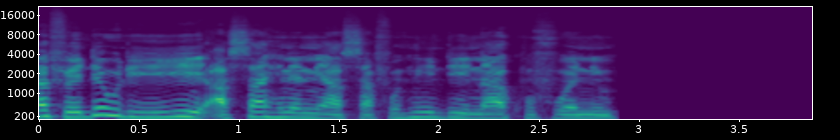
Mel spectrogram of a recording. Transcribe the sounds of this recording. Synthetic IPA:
a˦fe˨i˨dæ˦wu˦˨di˨ji˦ji˦˨ʔa̰˨sa˦ɦɪ̃˦nɪ̃˦nɪ̃˨a˨sa˨fʊ˦ɦɪ̃˦nɪ̃˦di˦˨nã˦a˦kʰʊ̃˨fu˦æ˦nĩ˦m

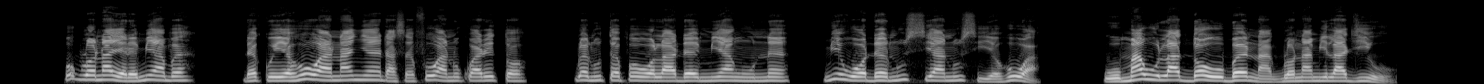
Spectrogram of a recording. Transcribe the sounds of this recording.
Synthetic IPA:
wo˦ɡ͡blɔ˦nã˦jɛ˨ɖɛ˨mĩ˦a˨bɛ˦ | ɖɛ˨ko˨e˨je˨ɦo˦wa˨nã˦ɲɛ̃˦ɖa˨sɛ˨fo˦a˨nũ˦ku˦a˨ɖɛ˦t̪ɔ˦ | k͡plɛ˦nũ˦t̪ɛ˦ɸɛ˦wɔ˨la˦ɖɛ˦mĩ˦a˦ŋũ˦nɛ̃˦ | mĩ˦wɔ˨ɖɛ˦nũ˦si˦a˨nũ˦si˨je˨ɦo˦wa̰˨ | wo˨mã˦wu˦la˦d̪ɔ˦wo˨bɛ˦nã̰˨ɡ͡blɔ˨nã˦mĩ˦la˦d͡ʑi˦o̰˨

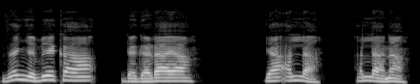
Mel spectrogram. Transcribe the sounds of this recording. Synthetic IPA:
zɐ˦˨ɲja˨beː˦ka˨ | dɐ˨ɡa˨ɽaː˦jaː˦ | jaː˦ʔa˦lːa˨ | ʔa˦lːaː˨naː˦˨

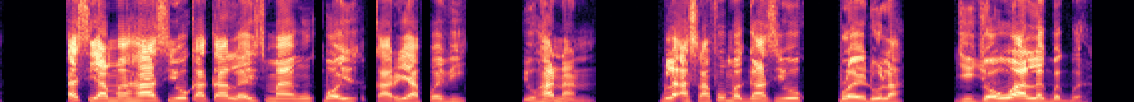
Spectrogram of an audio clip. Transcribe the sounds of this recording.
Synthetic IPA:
e˦si˨a˨mɛ̃˨ɦa˦si˨wo˦ka˦t̪ã˦le˨i˦sma˦e˨lŋũ˦k͡pɔ˦i˦ka˨ɾi˦a˨ɸɛ˦vi˦ | jo˨ɦa˦nã̰˨n | k͡ple˦ʔa˨sɾa˨fo˦mɛ̃˨ɡã˦s̬i˨wo˦ | k͡plɔ˨ɛ˨ɖo˦la˦ | d͡ʑi˨d͡ʒɔ˨wo˦a˨lɛ˦ɡ͡bɛ˨ɡ͡bɛ̰˨

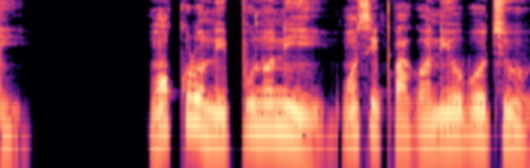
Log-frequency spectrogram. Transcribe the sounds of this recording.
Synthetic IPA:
w̃ɔ̃˦ku˦ɾo˦˨nĩ˨˦pu˦nũ˦nĩ˦˨w̃ɔ̃˦si˦˨k͡pa˨ɡɔ̃˨˦nĩ˦o˦bo˦tu˦˨

